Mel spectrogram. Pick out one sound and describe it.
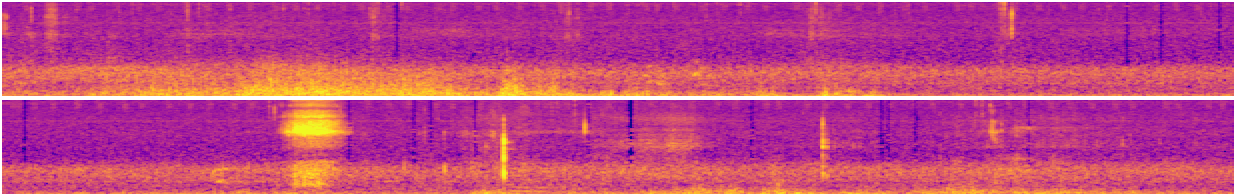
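Wind rumbles across the microphone outdoors, gusting and easing.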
